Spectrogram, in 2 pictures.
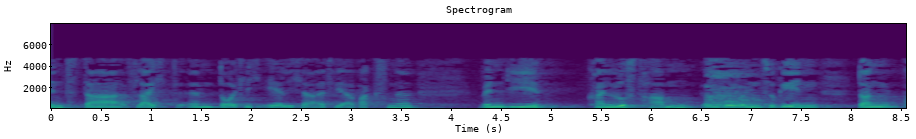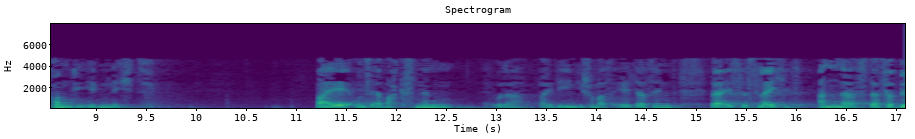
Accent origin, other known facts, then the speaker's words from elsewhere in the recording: Croatia; Dobrojutro, sagt man da, wo ich herkomme. Das ist kroatisch und heißt guten Morgen.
